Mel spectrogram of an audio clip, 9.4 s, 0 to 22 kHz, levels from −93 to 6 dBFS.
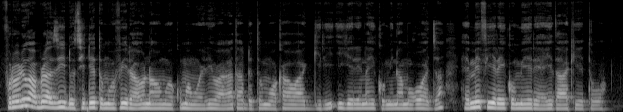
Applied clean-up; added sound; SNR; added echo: none; none; none; none.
